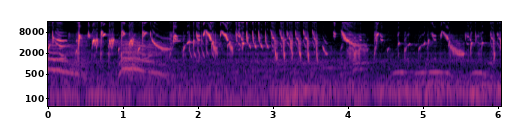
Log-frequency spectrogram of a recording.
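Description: A goldfinch-canary mule sings a fast, bright medley of tinkling twitters, rapid buzzy trills and clear whistled slurs, all high-pitched and continuous.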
